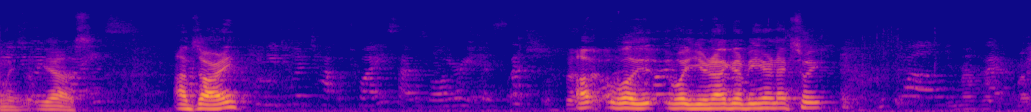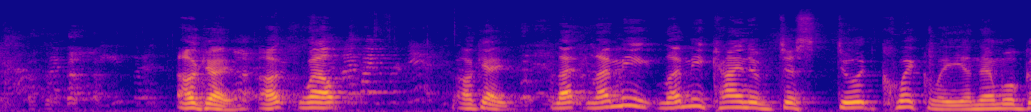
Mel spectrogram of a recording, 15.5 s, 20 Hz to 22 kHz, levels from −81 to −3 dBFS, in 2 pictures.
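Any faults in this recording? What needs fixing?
No faults were found in this audio, so nothing needs to be fixed.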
